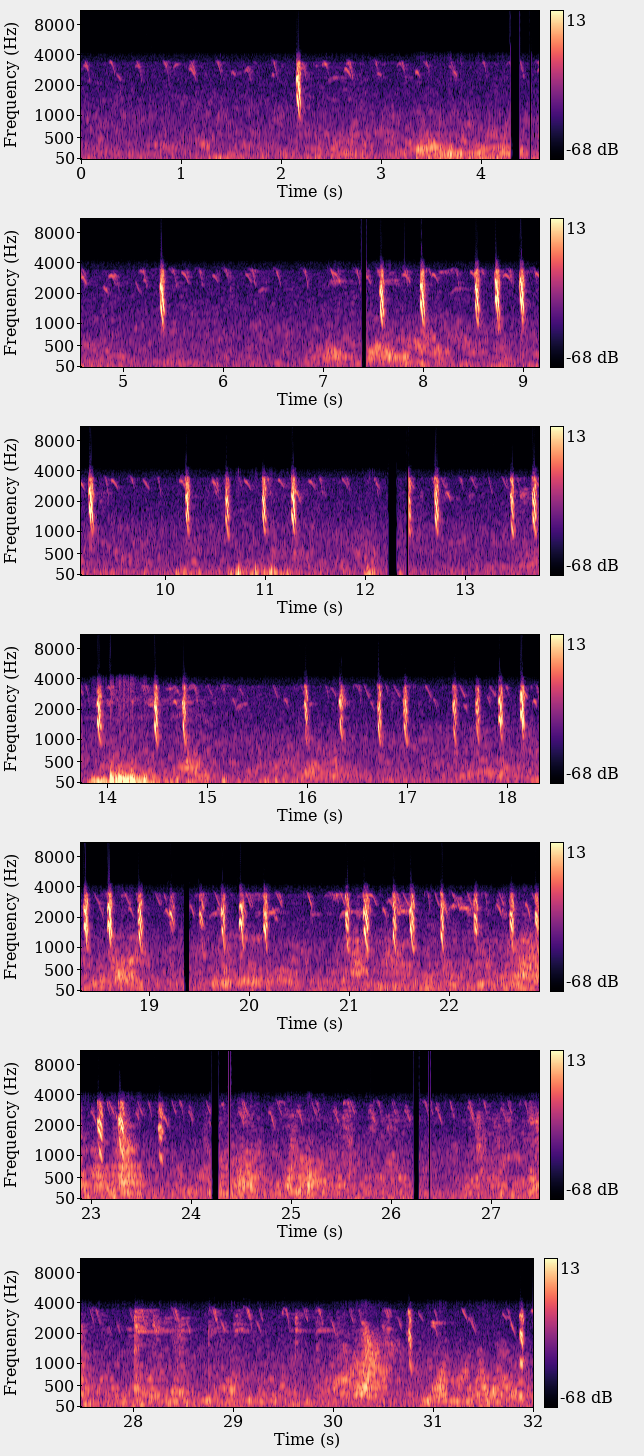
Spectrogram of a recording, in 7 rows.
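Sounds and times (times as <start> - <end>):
lower clucking calls: 7.4 - 9.4, 12.3 - 15.0, 16.0 - 23.9
nestlings begging calls: 7.4 - 11.6, 12.3 - 27.4.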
